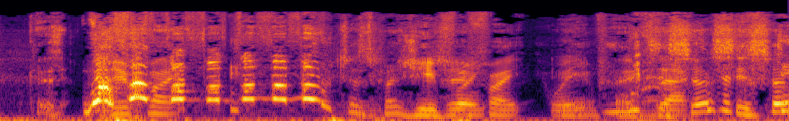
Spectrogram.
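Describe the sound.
A person's voice mimics a puppy, starting with a high, drawn-out whine and then breaking into a quick series of short yips and whimpers, fairly loud.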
